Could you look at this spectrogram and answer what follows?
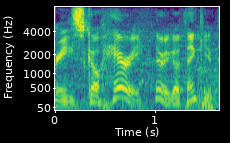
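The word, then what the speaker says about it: Schoharie: Sharie Valley, uh, Skohairy. Scohery.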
